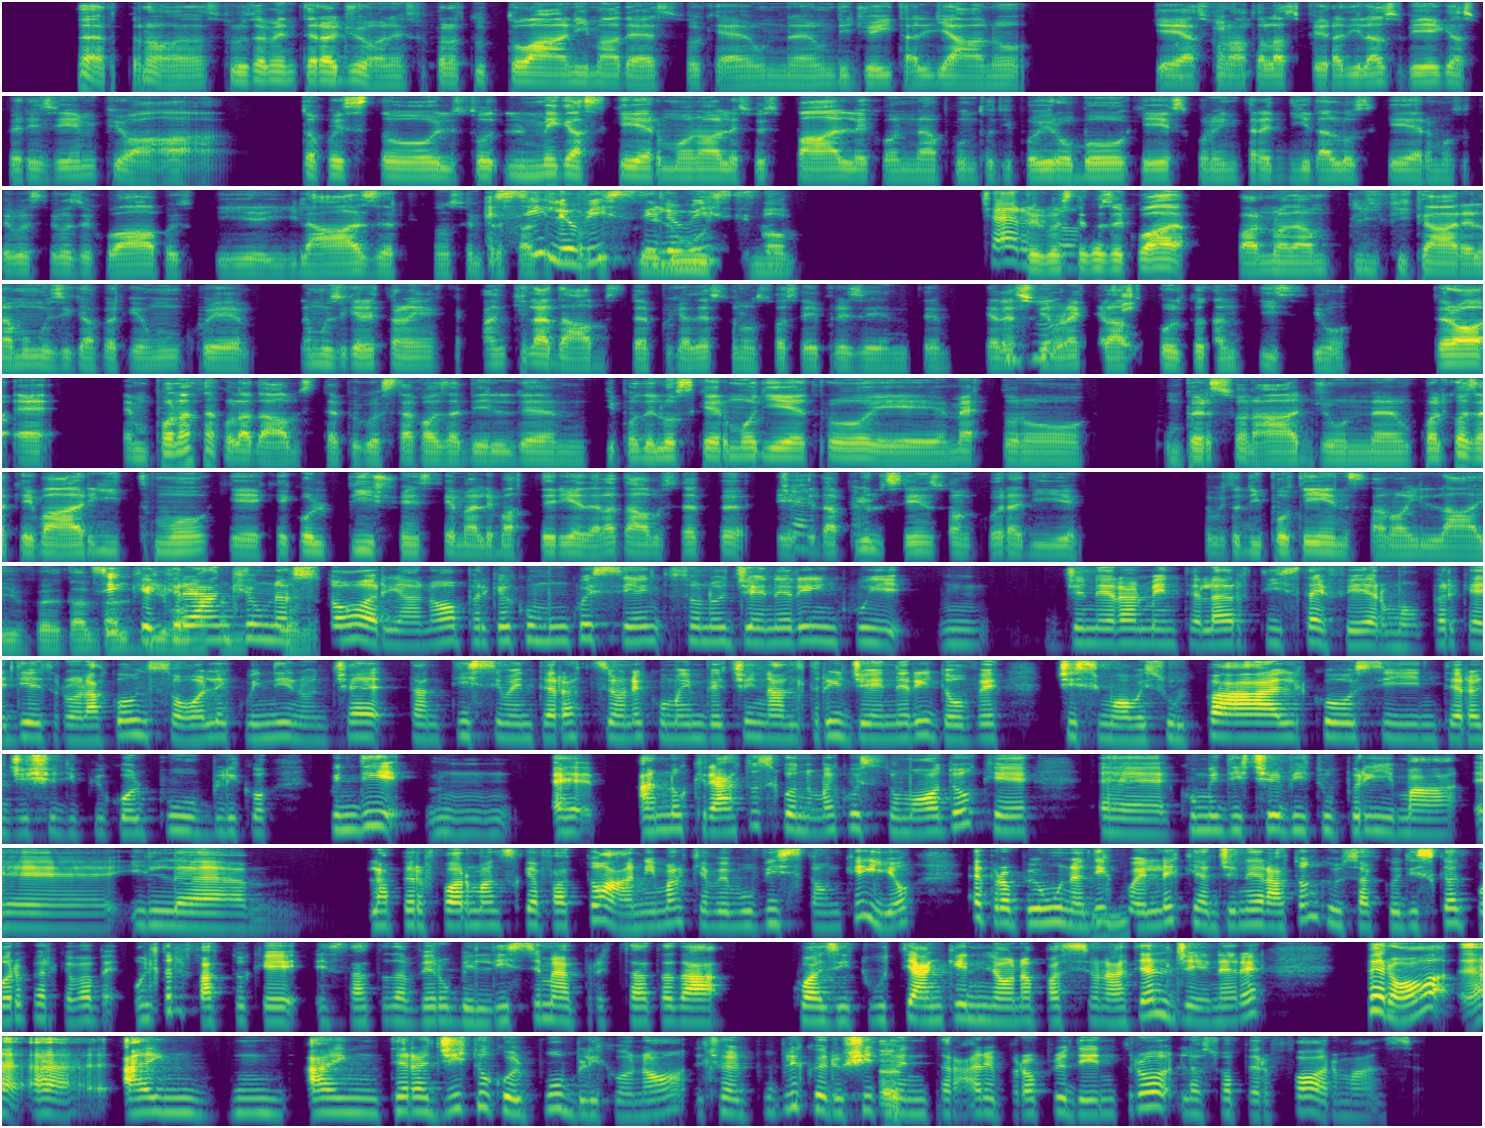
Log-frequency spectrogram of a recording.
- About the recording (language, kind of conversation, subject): Italian, podcast, Come scegli la nuova musica oggi e quali trucchi usi?
- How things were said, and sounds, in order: unintelligible speech; "tutte" said as "te"; "comunque" said as "omunque"; in English: "live"; in English: "performance"; "proprio" said as "propio"; "non" said as "gnon"; "cioè" said as "ceh"; "proprio" said as "propio"; in English: "performance"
